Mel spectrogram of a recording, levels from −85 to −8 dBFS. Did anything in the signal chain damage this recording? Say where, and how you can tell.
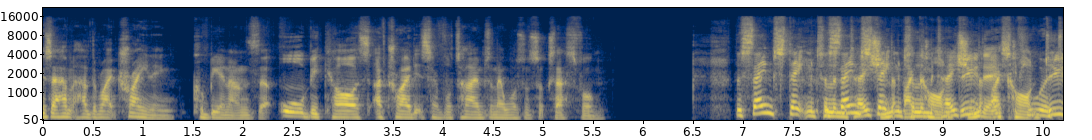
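Yes. From 7.37 s to the end of the speech, a doubled audio track appears: a second full-band copy of the same speech runs about a second behind the original, at roughly the same level, with no decay or room colouring, and it switches in abruptly. That points to the driver or buffer stage or an edit, most likely the same signal captured twice through a slower path, leaving two copies mixed out of step rather than any acoustic echo.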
